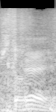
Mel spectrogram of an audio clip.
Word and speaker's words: Stirling: S-T-I-R-L-I-N-G. You say Stirling. It, yeah, you say it like the pound, Stirling.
